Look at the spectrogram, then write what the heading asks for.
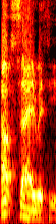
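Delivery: loud, irate, angry dwarf voice. Telling the group what they hear, then voicing it in an angry dwarf voice. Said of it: "you will hear a angry dwarf voice".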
